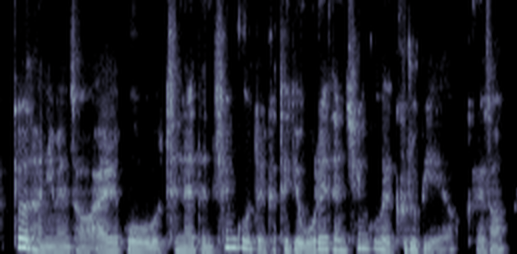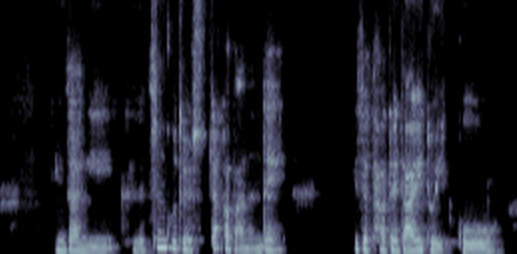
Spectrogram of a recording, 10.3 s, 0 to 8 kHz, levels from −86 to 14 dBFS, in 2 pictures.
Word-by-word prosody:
학교 265 -3 +8
다니면서 135 - -2
알고 140 0 +1
지내던 140 -3 -2
친구들 230 - 0
그 - - -9
되게 150 -2 0
오래된 160 +4 +2
친구의 200 -4 -1
그룹이에요. 165 -2 -3 0.2
그래서 - - -6 0.7
굉장히 145 -5 -1
그 115 - -8
친구들 220 - +2
숫자가 210 -5 +1
많은데 130 +7 -1 0.7
이제 175 -3 +1
다들 160 -2 +1
나이도 155 +3 +5
있고 130 -2 -1
150 Hz, 305 characters per minute, -23 LUFS, 135-180 Hz, 0.7 s, 학교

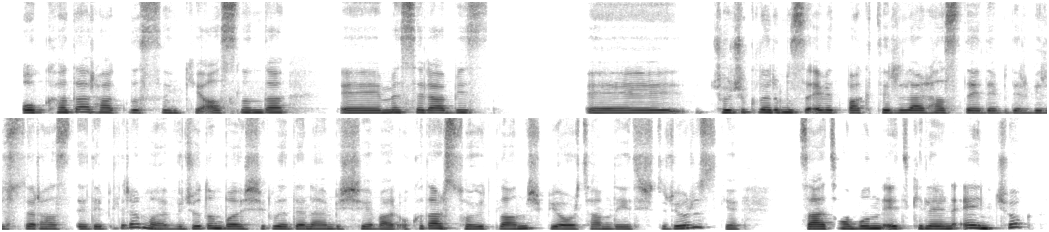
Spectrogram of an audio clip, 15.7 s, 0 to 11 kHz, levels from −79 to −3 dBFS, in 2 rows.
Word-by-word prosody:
O 215 0 +5
kadar 225 +2 -1
haklısın 210 -2 -3
ki. 190 - -7
Aslında, 215 +1 +1 0.4
eee, 195 +1 +2
mesela 215 -1 +1
biz, 215 0 -4 0.7
eee, 200 +2 0 0.2
çocuklarımızı, 220 0 +2
evet, 215 0 +1
bakteriler 205 0 +2
hasta 200 0 -2
edebilir, 185 -1 -3
virüsler 190 +1 -2
hasta 190 -1 -4
edebilir 190 +1 -4
ama 200 - -1
vücudun 205 +4 +1
bağışıklığı 195 0 0
denen 185 0 +1
bir 190 - -6
şey 185 -2 -2
var. 160 -3 -1
O - - -10
kadar 225 +1 +2
soyutlanmış 200 +1 -1
bir 195 - +2
ortamda 180 +1 0
yetiştiriyoruz 220 - -2
ki. 165 -1 -5 0.4
Zaten 195 +1 +3
bunun 220 +1 +6
etkilerini 210 -1 +2
en 255 -4 +5
çok, 300 +9 -4
205 Hz, 140 wpm, -24 LUFS, 190-220 Hz, 0.7 s, bunun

